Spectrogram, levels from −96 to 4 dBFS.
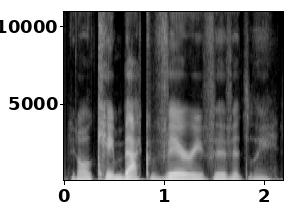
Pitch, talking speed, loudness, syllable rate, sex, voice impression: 155 Hz, 165 wpm, -19 LUFS, 4.4 syllables/s, female, feminine, adult-like, slightly thick, powerful, slightly hard, slightly muffled, raspy, friendly, reassuring, lively, kind, slightly modest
